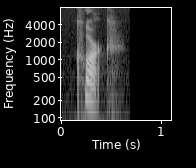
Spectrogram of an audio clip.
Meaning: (noun) The dead protective tissue between the bark and cambium in woody plants, with suberin deposits making it impervious to gasses and water
- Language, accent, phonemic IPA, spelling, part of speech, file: English, US, /kɔɹk/, cork, noun / verb / adjective, En-us-cork.ogg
